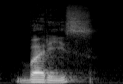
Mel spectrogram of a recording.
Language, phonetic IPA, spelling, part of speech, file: Russian, [bɐˈrʲis], Борис, proper noun, Ru-Борис.ogg
- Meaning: a male given name, Boris, equivalent to English Boris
